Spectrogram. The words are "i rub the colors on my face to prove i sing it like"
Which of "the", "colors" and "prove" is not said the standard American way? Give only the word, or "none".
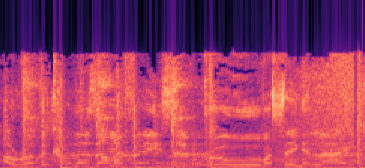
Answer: prove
